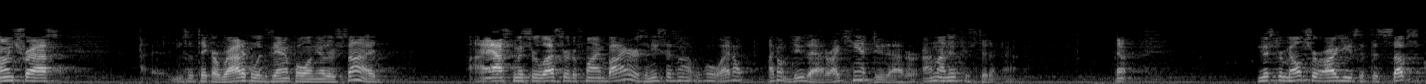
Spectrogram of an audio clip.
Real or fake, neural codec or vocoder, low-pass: fake; codec, 16 kHz, 16 kbps, FreqCodec, larger model; 5.4 kHz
